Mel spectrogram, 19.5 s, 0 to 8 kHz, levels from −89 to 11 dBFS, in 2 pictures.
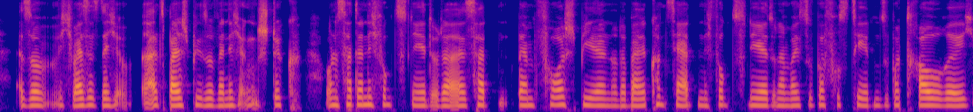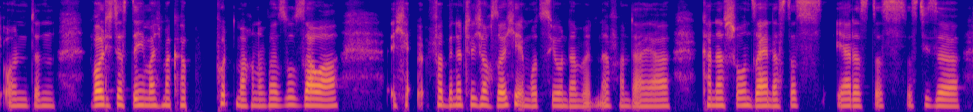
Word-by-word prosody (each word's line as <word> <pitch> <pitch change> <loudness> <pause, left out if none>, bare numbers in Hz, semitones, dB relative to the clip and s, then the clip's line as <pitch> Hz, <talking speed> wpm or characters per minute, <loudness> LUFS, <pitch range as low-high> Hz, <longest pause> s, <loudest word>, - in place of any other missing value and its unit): also, 185 -1 +2
ich 190 -2 -6
weiß 180 +2 +5
jetzt 195 -2 -1
nicht 180 0 -1 0.2
als 185 - +3
Beispiel 190 +1 +4
so, 185 -1 -2
wenn 180 +1 0
ich 185 - -2
irgend 195 +4 -5
'n - - -6
Stück 200 0 -1 0.2
und 195 - -2
es 190 - +3
hat 205 - 0
dann 200 - +3
nicht 205 -2 -1
funktioniert, 185 -3 -2
oder 175 0 +3
es 180 +2 +2
hat 195 -1 +3 0.3
beim 190 0 +1
Vorspielen 195 -3 -1
oder 175 0 -4
bei 175 +1 +1
Konzerten 195 -1 -1
nicht 180 -2 -8
funktioniert, 190 -1 -1
und - - -7
dann 180 -1 -2
war 180 - -1
ich 185 - -5
super 190 +1 -4
frustriert 190 -1 -4
und 185 - -9
super 190 +1 -6
traurig 180 -1 +3
und 175 -1 -5
dann 175 0 -5 0.3
wollte 190 +1 +8
ich 185 - -2
das 200 -3 +2
Ding 185 +1 +1
manchmal 185 +1 -1
kaputt 230 +5 -6
machen 175 -1 -2
und 175 - -6
war 185 -1 -1
so 195 +2 -2
sauer. 180 -1 +5 0.5
Ich, - - -4
äh, - - -3 0.2
verbinde 190 -1 -1
natürlich 195 0 -1
auch 180 - -6
solche 180 +2 +3
Emotionen 170 0 0
damit, 160 0 -4
ne? - - -5
Von 170 -1 -10
daher 165 +1 -1 0.3
kann 190 0 -1
das 185 0 +2
schon 185 +1 0
sein, 175 0 +5
dass 170 0 0
das 180 -1 0
ja, 175 +1 +1
dass 170 -1 -1
das 170 - -1
das - - -1
diese 170 -2 0
185 Hz, 225 wpm, -24 LUFS, 175-190 Hz, 0.5 s, wollte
